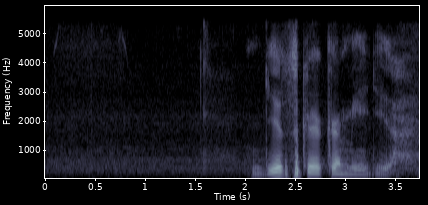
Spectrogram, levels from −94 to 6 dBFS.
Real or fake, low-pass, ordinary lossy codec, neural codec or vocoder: real; 5.4 kHz; none; none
